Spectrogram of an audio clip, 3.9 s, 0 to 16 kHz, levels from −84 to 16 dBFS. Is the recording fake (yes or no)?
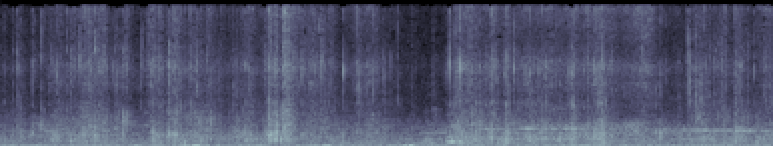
no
